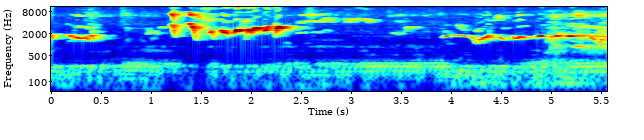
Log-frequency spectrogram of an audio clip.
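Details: Three-month-old white-rumped shama practising song (dokor): a few sweeping whistles and a brief scratchy flourish, over a loud constant low hum.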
